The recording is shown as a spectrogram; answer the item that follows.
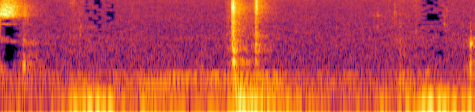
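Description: A single sharp click of a computer keyboard key about a second in, pressed to advance a presentation slide.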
